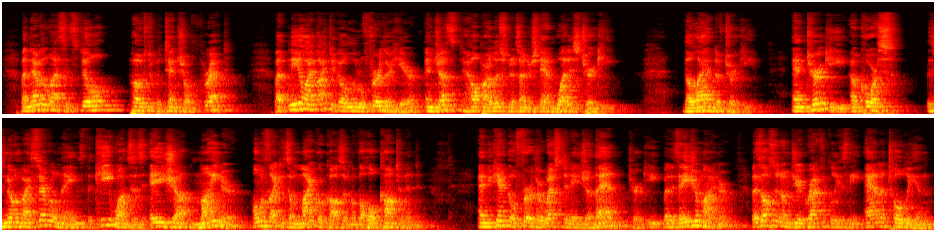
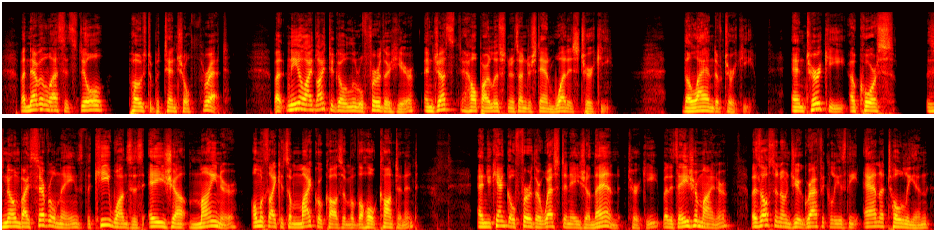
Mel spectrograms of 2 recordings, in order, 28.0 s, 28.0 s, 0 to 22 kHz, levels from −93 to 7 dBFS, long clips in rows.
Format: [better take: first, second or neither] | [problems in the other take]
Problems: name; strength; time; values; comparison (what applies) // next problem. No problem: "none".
second | off-mic speech; far // room echo; noticeable; dies away in 0.5 s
